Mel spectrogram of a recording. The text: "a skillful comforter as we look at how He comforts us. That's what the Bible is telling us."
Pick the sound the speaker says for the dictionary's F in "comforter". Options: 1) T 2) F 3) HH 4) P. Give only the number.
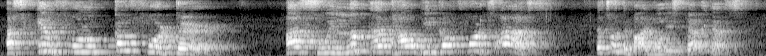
2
